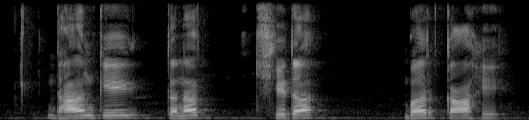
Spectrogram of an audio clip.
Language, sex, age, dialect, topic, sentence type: Chhattisgarhi, male, 18-24, Western/Budati/Khatahi, agriculture, question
